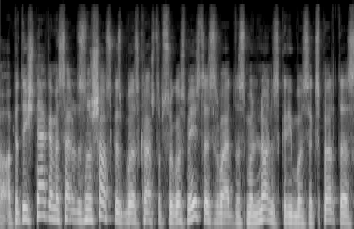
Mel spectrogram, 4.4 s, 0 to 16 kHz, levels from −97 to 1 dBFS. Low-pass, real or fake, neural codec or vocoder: 14.4 kHz; fake; vocoder, 44.1 kHz, 128 mel bands, Pupu-Vocoder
